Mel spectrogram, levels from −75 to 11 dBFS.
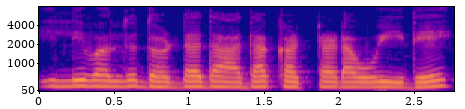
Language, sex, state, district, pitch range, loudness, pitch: Kannada, female, Karnataka, Bidar, 170-190 Hz, -16 LUFS, 180 Hz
